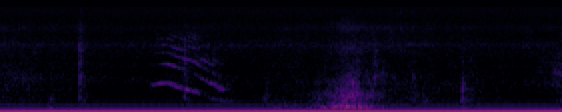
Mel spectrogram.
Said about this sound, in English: And before we go, here's the Christmas cat. Here's Oscar.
